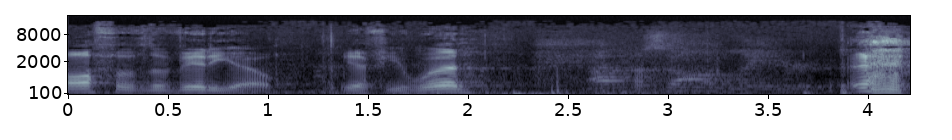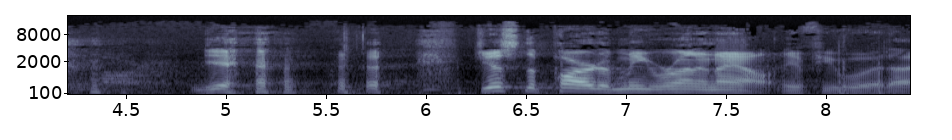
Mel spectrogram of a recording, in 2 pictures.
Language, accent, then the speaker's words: English; Virginia, United States; moved away; Now, when I grew up in Virginia, you didn't see many palm trees, but I know about branches of palm trees now, having lived here for 16 years.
